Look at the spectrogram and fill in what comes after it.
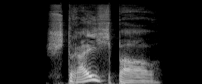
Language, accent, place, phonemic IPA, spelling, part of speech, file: German, Germany, Berlin, /ˈʃtʁaɪ̯çbaːɐ̯/, streichbar, adjective, De-streichbar.ogg
- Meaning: spreadable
